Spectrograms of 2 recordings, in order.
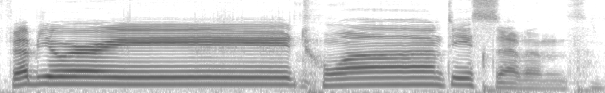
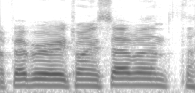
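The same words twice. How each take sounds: First: Loud, very slow, stretched syllables; drawn out. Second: Said in the usual way. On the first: Real, not acted. Writer filling in a date, slowly drawn out. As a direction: hold each syllable long and high. Drawing out date while writing.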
